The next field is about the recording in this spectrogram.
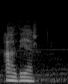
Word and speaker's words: Audiard: Y concretamente, las películas que has elegido tú, son Un profeta y de Jacques Audiard, no sé si lo he dicho bien. – Audiard.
